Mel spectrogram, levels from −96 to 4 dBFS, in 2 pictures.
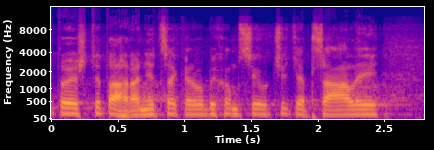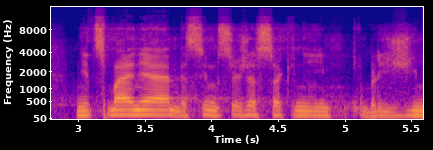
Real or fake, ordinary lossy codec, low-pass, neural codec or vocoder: real; Opus, 16 kbps; 14.4 kHz; none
